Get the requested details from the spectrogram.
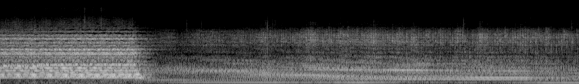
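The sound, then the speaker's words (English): A propeller airplane engine at San Mateo Airport on a fine afternoon, with planes taking off and landing, roars loudly, then abruptly drops to a steady, lower droning hum that continues evenly with no one speaking. “It was a nice afternoon, so I stood watching some of the planes take off and land.”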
